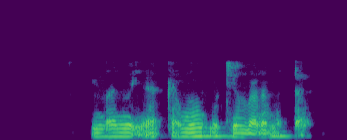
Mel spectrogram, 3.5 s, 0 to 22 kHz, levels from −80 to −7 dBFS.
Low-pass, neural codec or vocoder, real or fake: 3.6 kHz; codec, 16 kHz, 4 kbps, FreqCodec, larger model; fake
